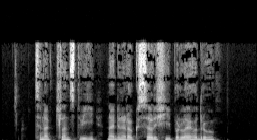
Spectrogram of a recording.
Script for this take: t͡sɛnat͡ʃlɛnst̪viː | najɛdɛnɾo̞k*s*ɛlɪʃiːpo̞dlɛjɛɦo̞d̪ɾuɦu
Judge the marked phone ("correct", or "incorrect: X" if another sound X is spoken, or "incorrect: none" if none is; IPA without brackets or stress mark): correct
